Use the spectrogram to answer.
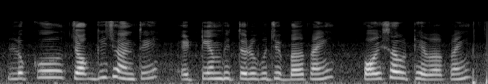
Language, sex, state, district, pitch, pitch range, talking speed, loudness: Odia, female, Odisha, Khordha, 265 Hz, 245-285 Hz, 135 wpm, -18 LUFS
